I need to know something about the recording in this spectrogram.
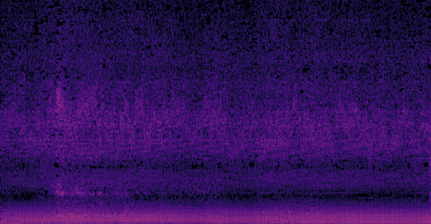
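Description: Steady low electrical hum with a faint hiss, unchanging throughout, the kind of mains buzz carried by a sound system or recording chain.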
